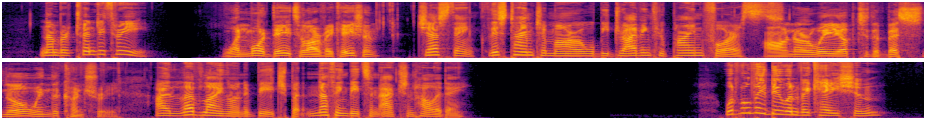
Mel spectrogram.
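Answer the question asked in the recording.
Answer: Go skiing in the snow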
